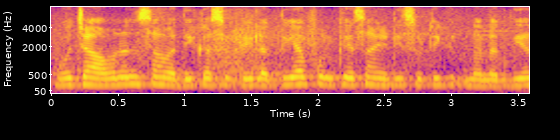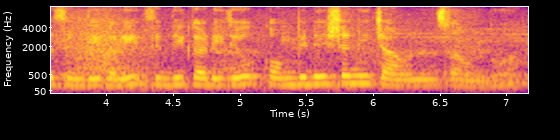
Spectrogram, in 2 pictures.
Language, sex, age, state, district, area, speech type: Sindhi, female, 45-60, Delhi, South Delhi, urban, spontaneous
